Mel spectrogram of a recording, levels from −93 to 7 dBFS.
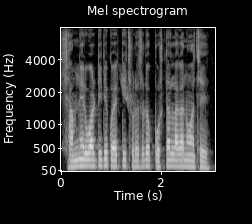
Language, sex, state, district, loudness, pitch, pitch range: Bengali, male, West Bengal, Alipurduar, -17 LUFS, 125 Hz, 120-135 Hz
